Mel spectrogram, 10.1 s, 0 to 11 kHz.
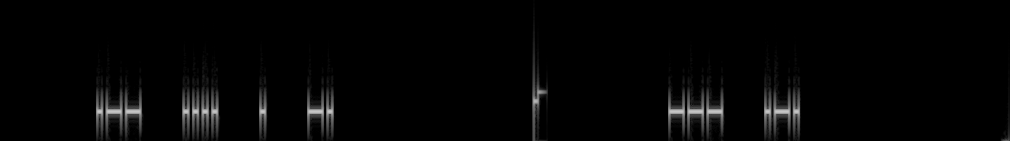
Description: Morse code, heard as a keyed tone, about 25 wpm, spaced as for 14 wpm, 700 Hz. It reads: WHEN OR
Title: 3x Character Spacing - Top 500 Words - 25wpm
